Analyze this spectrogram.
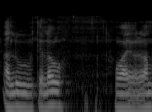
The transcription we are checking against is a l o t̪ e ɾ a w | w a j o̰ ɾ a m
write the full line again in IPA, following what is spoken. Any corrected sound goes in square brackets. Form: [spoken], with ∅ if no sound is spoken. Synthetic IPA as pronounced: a l [u] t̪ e [l] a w | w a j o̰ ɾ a m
